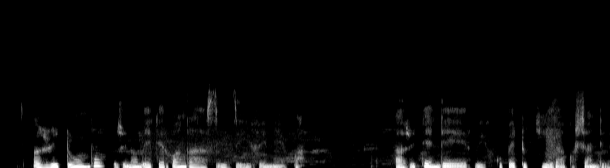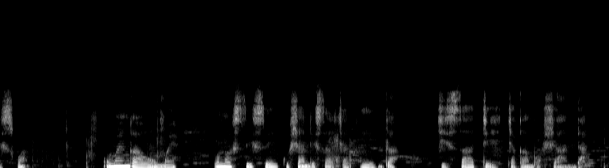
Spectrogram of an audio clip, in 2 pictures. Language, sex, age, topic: Ndau, male, 36-49, health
